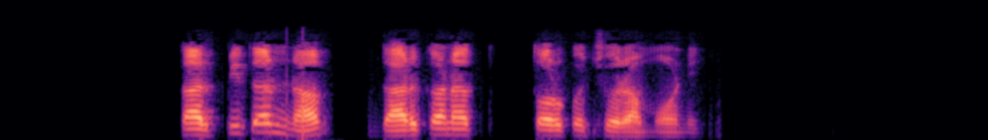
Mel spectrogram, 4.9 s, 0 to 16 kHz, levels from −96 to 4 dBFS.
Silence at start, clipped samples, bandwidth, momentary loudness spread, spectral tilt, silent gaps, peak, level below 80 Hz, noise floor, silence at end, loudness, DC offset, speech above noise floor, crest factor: 0.9 s; under 0.1%; 6.6 kHz; 7 LU; -5 dB/octave; 1.71-1.83 s, 2.46-2.66 s; -2 dBFS; -68 dBFS; under -90 dBFS; 1.55 s; -20 LUFS; under 0.1%; over 70 dB; 20 dB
